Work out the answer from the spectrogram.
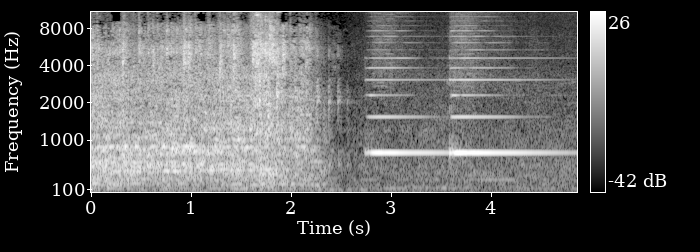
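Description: Elevator arriving, the recurring opening effect: a loud rushing rumble of motion runs for a few seconds, then a bright ringing chime sounds and rings out, followed by a second chime that fades slowly.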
